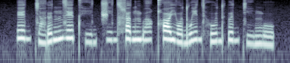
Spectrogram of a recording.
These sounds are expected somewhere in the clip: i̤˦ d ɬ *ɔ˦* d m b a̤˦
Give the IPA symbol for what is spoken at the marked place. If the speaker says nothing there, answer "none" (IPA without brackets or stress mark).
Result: ʌ˦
